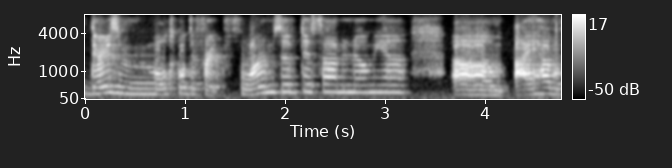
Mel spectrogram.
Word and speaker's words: dysautonomia: Dysautonomia, adoba. What did you say? – Dysautonomia. – Like onomatopoeia, but spell it for me. Dysautonomia. So it's dysautonomia. – Yes, yeah. Dysautonomia. – D-Y-S-A-U-T-O-N-O-M-I-A.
